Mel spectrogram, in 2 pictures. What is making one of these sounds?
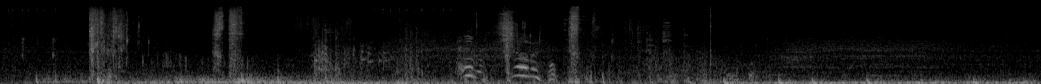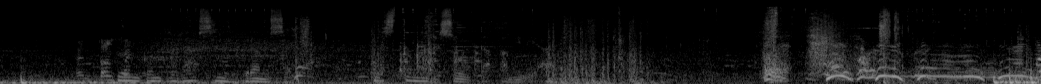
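Blades slash and strike flesh in quick fights.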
